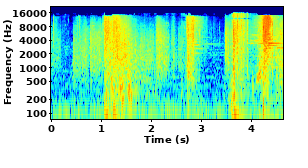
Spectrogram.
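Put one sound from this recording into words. Muskets fire in loud, sharp bangs.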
